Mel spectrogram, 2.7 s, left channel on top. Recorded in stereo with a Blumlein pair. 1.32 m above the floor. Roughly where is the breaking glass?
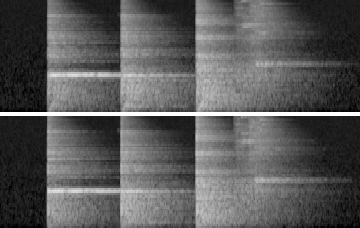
Ahead right.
